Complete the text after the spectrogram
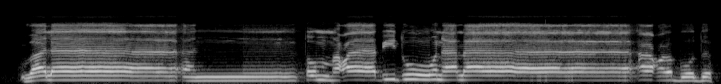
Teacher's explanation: دال کو وقف میں ساکن کریں گے، اس لیے دال پہ قلقلہ بھی ہوگا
